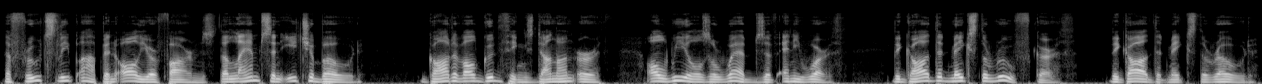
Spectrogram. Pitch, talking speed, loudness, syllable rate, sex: 125 Hz, 195 wpm, -17 LUFS, 4.3 syllables/s, male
